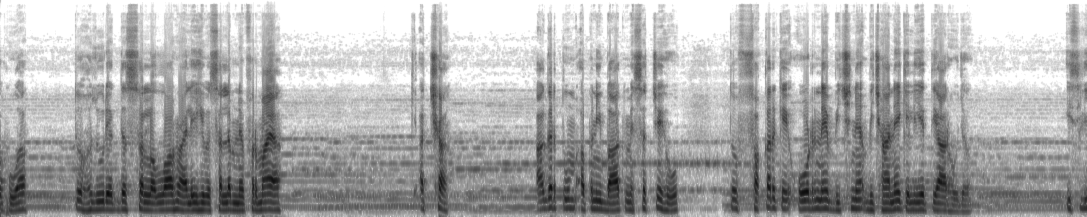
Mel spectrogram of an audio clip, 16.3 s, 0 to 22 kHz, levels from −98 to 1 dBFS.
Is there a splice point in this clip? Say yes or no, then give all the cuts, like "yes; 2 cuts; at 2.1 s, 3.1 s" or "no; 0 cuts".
no; 0 cuts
